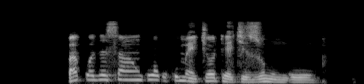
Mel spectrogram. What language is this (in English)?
Ganda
